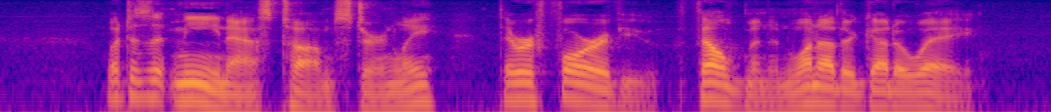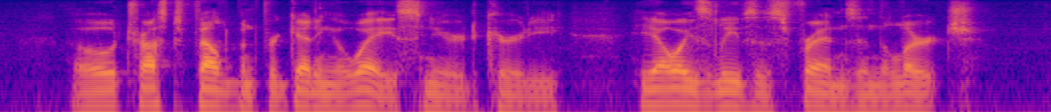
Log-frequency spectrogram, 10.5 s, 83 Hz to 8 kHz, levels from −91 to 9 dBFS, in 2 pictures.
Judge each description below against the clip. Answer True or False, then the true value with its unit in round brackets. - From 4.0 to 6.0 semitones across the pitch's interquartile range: True (4.6 semitones)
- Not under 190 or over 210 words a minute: True (195 wpm)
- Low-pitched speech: True (95 Hz)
